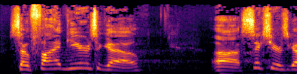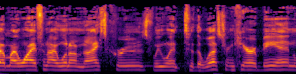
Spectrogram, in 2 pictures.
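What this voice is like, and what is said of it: Emotional, choked-up voice. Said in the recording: “You can probably hear my voice. I'm a little emotional.”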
